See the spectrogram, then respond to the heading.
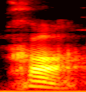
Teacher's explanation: Kha ini makhrajnya adalah di ujung tenggorokan.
